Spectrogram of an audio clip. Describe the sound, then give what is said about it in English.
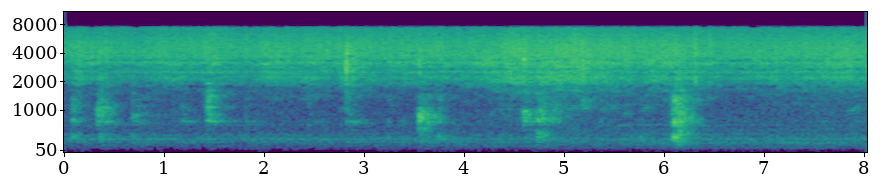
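Mushrooms fry in a hot pan while being stirred: a steady, bright sizzling hiss runs throughout, broken by several short scraping strokes of the stirring at an irregular pace, with no talk. “Hot pan again. Last of the mushrooms. And keep stirring.”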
